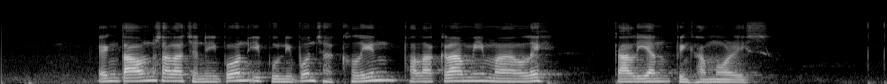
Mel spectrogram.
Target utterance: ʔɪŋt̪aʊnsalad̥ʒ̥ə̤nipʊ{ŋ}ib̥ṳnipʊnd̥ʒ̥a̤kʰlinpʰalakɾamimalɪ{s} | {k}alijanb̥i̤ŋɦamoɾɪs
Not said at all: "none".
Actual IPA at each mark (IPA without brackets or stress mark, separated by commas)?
n, h, k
